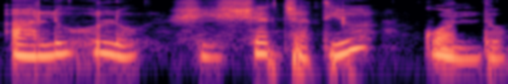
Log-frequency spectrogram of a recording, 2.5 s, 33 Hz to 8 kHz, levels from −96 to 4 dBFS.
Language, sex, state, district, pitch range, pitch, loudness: Bengali, female, West Bengal, North 24 Parganas, 200-250 Hz, 225 Hz, -24 LUFS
